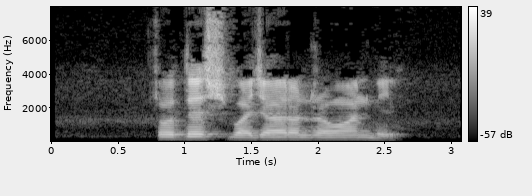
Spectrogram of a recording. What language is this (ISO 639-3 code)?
xka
